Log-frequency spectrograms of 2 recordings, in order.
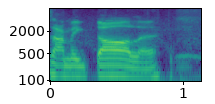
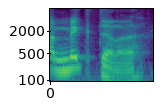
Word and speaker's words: amygdala: was he he said you sure that's the way you pronounce it it's like and then and i think we were just like yeah yeah i think believe so sure it's not a mig dilla you're like um i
